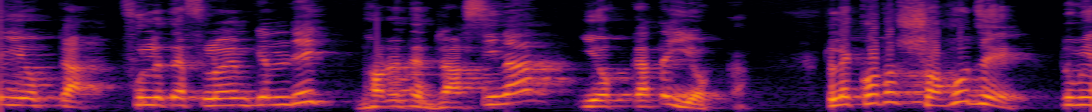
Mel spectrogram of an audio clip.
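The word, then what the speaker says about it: Dracaena: ড্রাসিনা আমি পড়তাম এভাবে ধরে সিনা। ধরে দিয়ে কি? ধরেনা সঠিক উচ্চারণ কি? ড্রাসিনা।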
